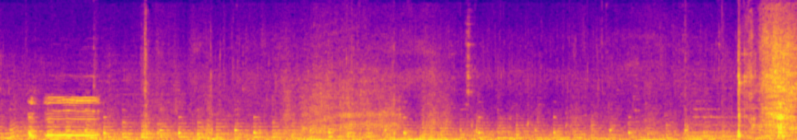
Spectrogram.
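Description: Sauce of carrot, scallion, thyme, paprika, onion and butter frying in a pan outdoors, a steady close sizzle with occasional stirring scrapes and knocks, and brief talk in the background.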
